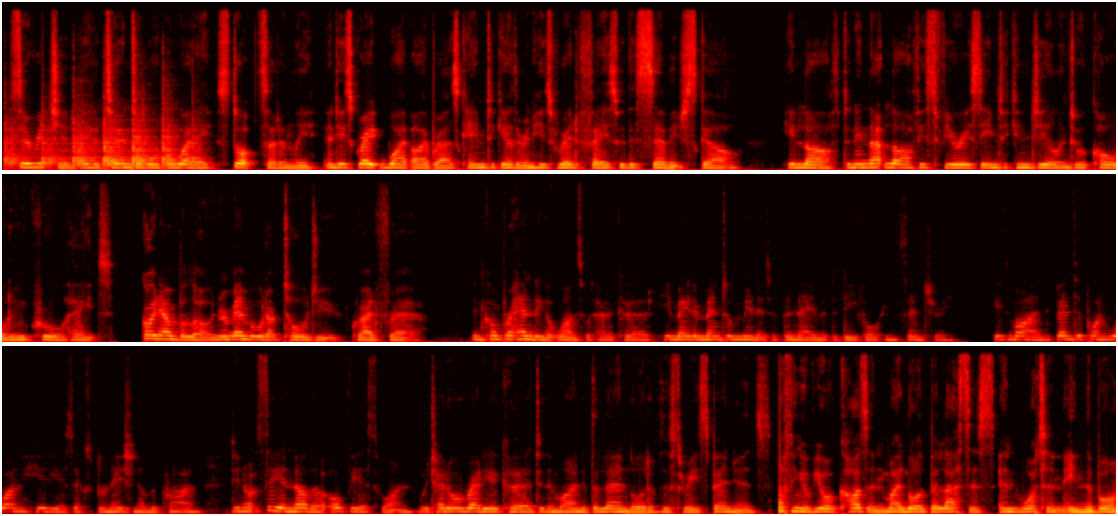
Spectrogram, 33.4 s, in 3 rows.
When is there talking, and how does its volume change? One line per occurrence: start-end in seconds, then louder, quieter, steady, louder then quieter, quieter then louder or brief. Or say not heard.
0.1-33.3 quieter then louder.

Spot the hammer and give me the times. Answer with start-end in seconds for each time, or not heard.
0.0-2.0.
